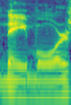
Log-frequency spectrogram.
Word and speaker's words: Namor: consistent with it um most fans I think know him his name when that's how Stan Lee pronounced it and all the cartoons growing up said Neymar so I'm still saying I'm not saying no more it's stupid I don't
